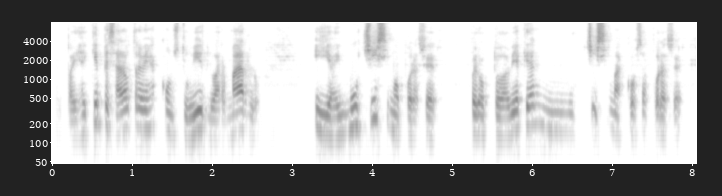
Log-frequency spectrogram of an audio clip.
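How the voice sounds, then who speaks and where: A man with a Venezuelan accent answering interview questions in an earnest, halting way, often repeating words. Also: mid-range voice, big pitch swings, creaky, husky. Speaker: interview guest, businessman.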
